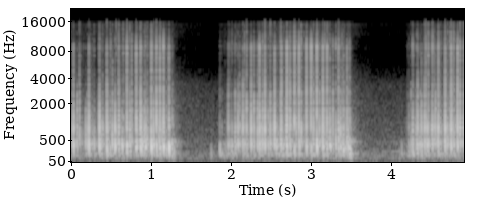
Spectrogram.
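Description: Fingertips and nails scratch across flat, coarse woven jute burlap fabric lying on the floor. Three bursts of dry, rough, rapid scratching are separated by short quiet pauses, with a gritty texture and no ring.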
